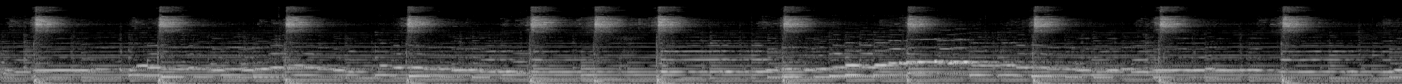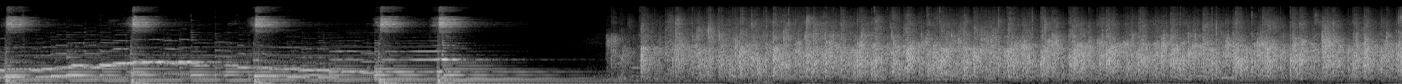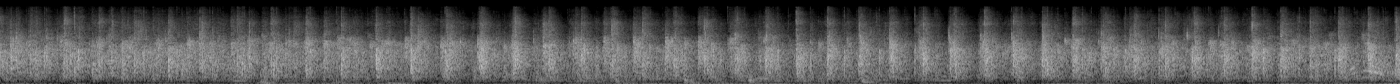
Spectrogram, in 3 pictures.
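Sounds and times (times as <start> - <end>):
flute harp and hurdy-gurdy trio: 0.0 - 19.7
audience applauding: 20.0 - 42.0.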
